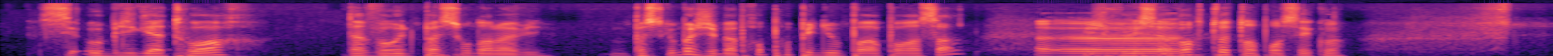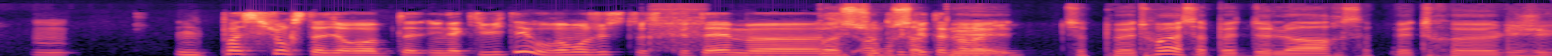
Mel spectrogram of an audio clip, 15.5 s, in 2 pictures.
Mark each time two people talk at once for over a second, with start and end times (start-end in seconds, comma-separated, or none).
11.5-12.9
